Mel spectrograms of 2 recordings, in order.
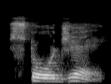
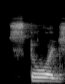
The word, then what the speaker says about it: storge: Then we have a love called storge, Storge. However, it's pronounced storge, storge. It is Greek.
